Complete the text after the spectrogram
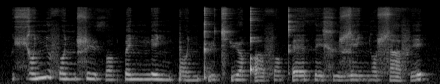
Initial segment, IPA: ç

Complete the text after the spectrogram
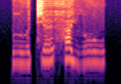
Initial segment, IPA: l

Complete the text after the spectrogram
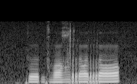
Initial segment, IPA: k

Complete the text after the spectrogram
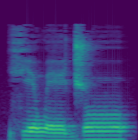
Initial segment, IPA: fʲ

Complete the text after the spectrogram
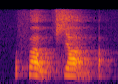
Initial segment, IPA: f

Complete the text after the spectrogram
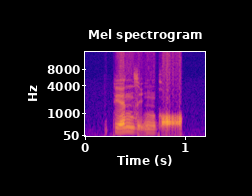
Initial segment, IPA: pʲ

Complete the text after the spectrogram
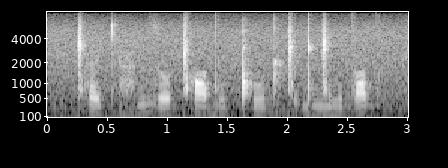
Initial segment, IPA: ǁʰ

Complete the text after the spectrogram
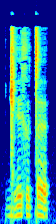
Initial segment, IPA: ɡ͡ǁ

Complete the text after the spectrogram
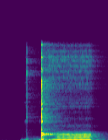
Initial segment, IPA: ɡ͡ǃ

